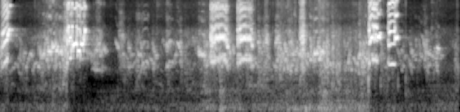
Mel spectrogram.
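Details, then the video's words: Lovebirds calling in harsh, raspy squawks and twitters, delivered in uneven bursts with short pauses between them. "Huni ng Lovebirds | Love birds Singing [ Call Sound ]"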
